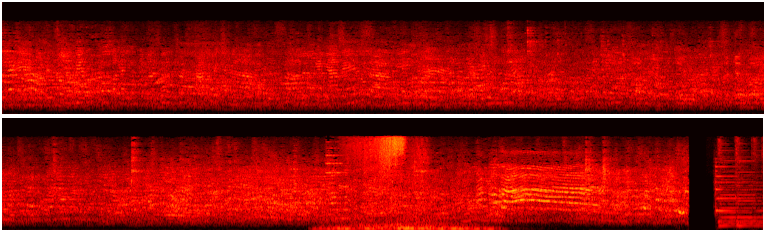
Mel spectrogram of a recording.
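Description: A middle-aged woman speaks with animation into a microphone.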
